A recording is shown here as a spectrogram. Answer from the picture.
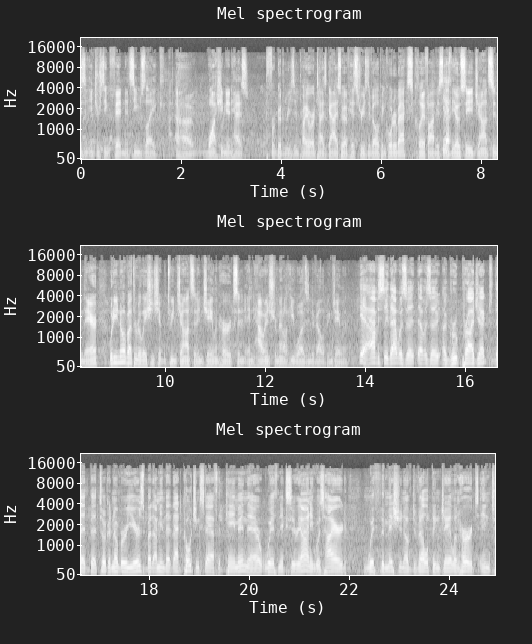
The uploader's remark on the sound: Radio Row Insights. Joins the show LIVE from Radio Row.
